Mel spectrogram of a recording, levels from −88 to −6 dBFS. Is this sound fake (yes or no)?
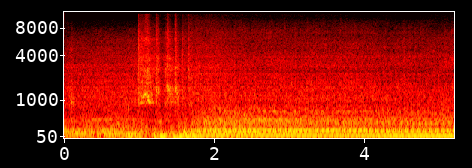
yes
